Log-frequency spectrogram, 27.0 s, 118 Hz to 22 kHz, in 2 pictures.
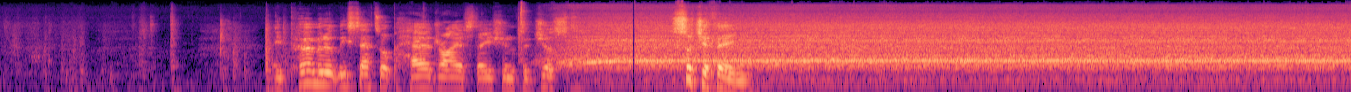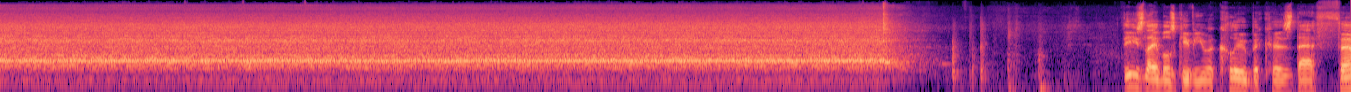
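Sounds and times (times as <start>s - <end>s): hairdryer running with whine: 5.2s - 23.2s.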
